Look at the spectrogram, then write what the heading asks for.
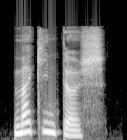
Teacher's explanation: A French person stresses each part of the word equally.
